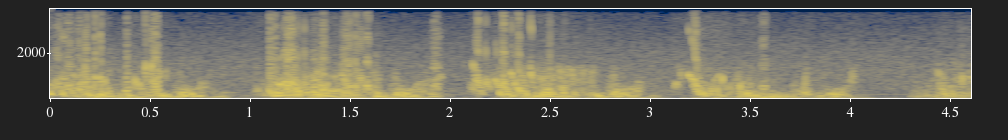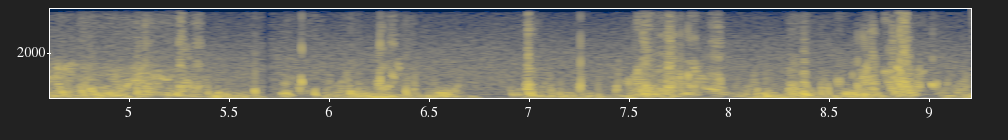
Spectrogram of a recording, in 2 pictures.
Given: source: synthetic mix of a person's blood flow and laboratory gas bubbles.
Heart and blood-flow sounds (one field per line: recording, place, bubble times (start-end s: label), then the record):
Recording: Doppler ultrasound of blood flow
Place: precordium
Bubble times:
0.00-0.61 s: bubbles
0.99-1.66 s: bubbles
1.84-1.97 s: bubbles
2.08-2.75 s: bubbles
3.10-3.60 s: bubbles
3.69-3.83 s: bubbles
3.99-4.04 s: bubbles
4.41-5.38 s: bubbles
5.59-5.67 s: bubbles
5.75-5.98 s: bubbles
6.07-6.16 s: bubbles
6.22-6.44 s: bubbles
6.89-7.09 s: bubbles
7.23-7.29 s: bubbles
7.40-8.01 s: bubbles
8.28-9.08 s: bubbles
From the record:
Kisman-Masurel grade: 343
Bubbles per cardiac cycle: rolling drumbeat, 9 or more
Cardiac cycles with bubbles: 100%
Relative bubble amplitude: loud (0.450 to 0.775)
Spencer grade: 3 (all of the cardiac periods contain showers or single bubble signals, but not dominating or overriding the cardiac motion signals)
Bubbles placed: only in the low amplitude regions of the cardiac cycle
